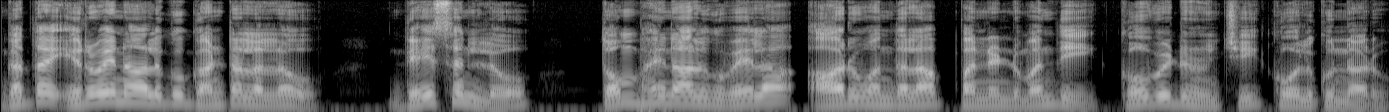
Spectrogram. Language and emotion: Telugu, neutral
